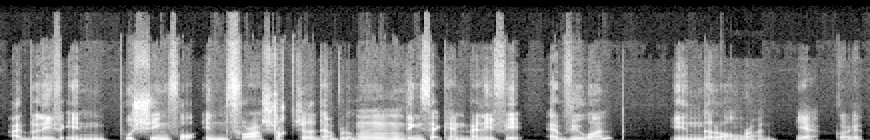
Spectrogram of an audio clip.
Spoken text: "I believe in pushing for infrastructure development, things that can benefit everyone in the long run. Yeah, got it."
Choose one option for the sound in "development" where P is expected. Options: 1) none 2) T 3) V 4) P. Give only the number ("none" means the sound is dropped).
1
